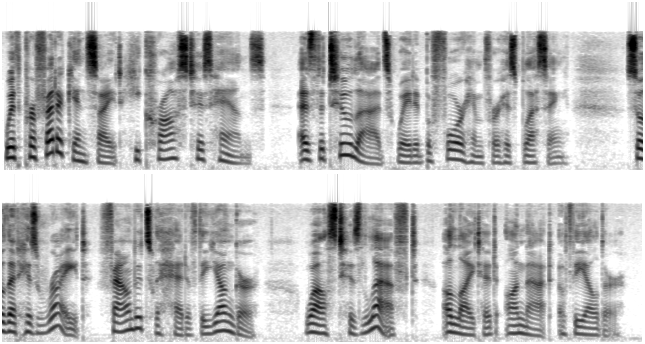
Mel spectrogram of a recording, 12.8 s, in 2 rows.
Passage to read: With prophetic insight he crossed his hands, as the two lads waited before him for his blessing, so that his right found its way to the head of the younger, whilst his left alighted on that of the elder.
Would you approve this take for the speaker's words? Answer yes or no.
no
